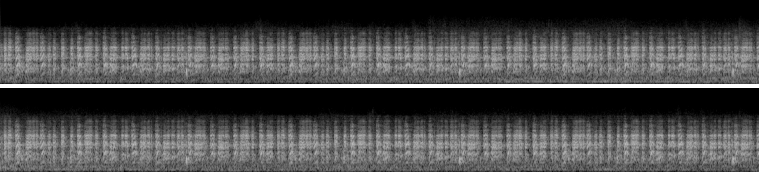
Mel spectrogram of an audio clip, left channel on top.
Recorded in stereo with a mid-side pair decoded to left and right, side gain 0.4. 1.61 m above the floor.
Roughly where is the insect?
Ahead.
